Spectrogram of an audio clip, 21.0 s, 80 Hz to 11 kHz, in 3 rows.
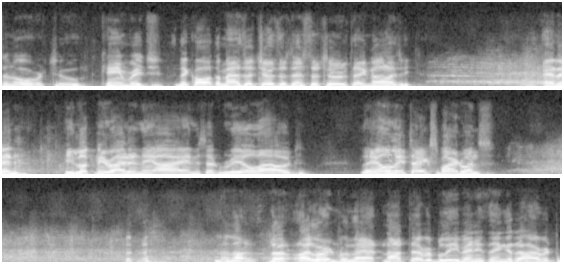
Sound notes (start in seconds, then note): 5.3 cheering; 13.3 laughter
